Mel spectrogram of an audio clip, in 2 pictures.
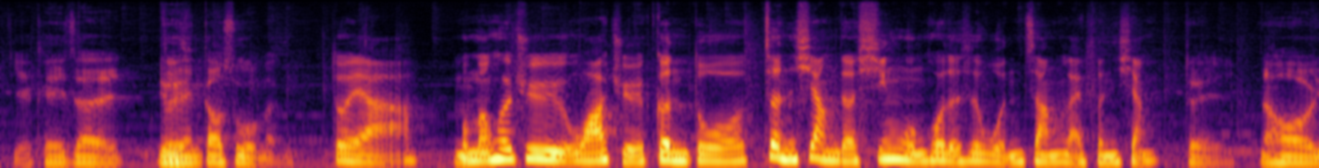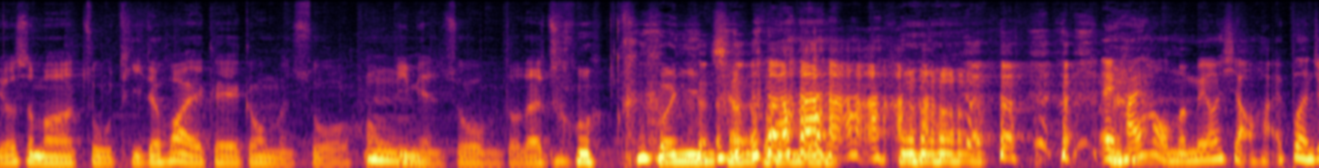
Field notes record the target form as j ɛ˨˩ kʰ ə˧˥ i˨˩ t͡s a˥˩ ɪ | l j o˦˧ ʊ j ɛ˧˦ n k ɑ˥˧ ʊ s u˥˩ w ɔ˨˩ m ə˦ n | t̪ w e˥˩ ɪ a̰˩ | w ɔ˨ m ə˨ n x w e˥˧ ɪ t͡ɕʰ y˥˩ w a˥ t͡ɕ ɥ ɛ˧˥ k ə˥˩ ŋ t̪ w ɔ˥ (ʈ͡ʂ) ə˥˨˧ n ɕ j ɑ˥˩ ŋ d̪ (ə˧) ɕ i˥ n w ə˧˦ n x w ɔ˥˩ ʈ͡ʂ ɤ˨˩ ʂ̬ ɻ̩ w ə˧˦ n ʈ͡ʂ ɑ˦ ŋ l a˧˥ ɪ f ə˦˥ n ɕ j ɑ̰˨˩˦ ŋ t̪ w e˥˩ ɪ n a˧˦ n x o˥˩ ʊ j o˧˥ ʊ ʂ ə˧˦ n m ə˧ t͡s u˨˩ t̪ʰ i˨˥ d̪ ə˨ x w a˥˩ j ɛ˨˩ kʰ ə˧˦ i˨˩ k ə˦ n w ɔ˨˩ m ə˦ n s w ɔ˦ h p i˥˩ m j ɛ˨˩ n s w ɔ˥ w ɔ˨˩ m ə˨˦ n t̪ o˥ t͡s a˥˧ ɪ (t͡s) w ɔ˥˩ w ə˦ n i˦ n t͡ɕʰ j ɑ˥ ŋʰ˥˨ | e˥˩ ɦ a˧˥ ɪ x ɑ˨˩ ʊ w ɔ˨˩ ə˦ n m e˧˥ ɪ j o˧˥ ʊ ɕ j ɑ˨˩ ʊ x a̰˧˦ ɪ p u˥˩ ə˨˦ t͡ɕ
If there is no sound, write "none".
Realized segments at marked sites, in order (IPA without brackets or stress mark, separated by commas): ʈ͡ʂ, ə˩, t͡s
